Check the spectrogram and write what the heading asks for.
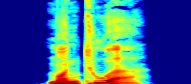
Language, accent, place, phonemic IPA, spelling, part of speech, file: German, Germany, Berlin, /mɔnˈtuːr/, Montur, noun, De-Montur.ogg
- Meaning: outfit, uniform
